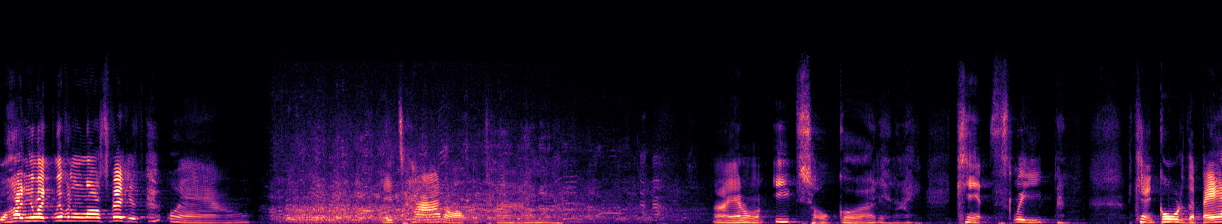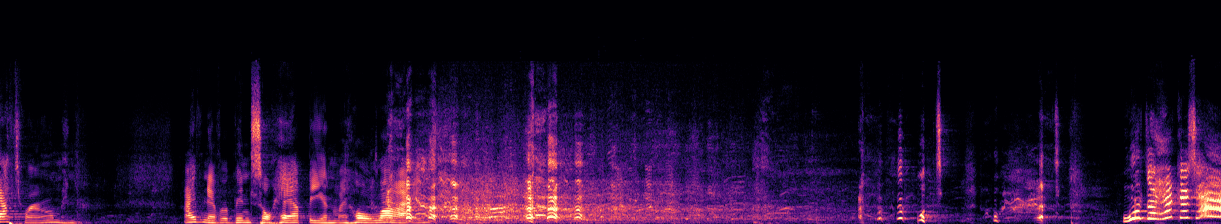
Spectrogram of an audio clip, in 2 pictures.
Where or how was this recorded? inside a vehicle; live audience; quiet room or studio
live audience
